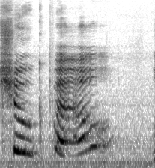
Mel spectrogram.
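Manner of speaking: whispered, very high, sadly weeping voice. Retelling how a weeping teammate kept saying a word: imitating a sad whisper. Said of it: "very sadly whispering".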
